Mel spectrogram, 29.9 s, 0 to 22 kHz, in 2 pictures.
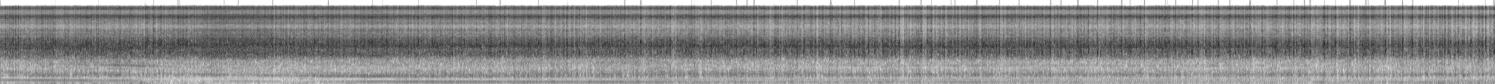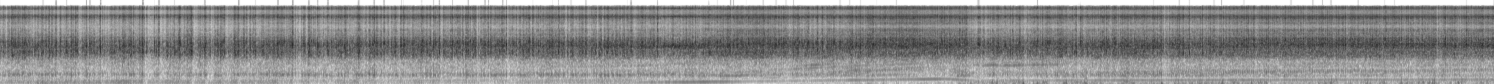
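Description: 1990 Yamaha FZR1000's inline-four engine running at steady revs under way, with wind rushing past. About 21 seconds in it revs up for about three seconds, then drops sharply, the pattern of a shift up a gear.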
